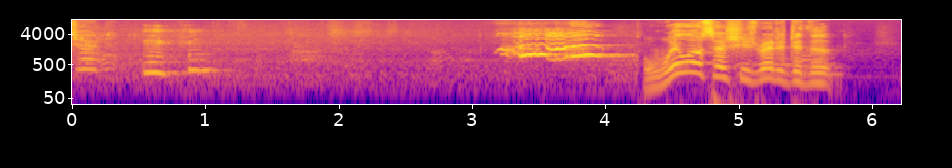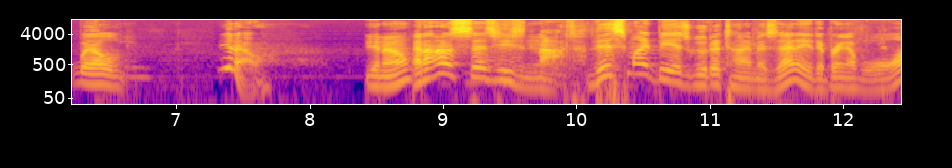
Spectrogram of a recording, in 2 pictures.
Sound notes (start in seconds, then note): 3.2 screech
